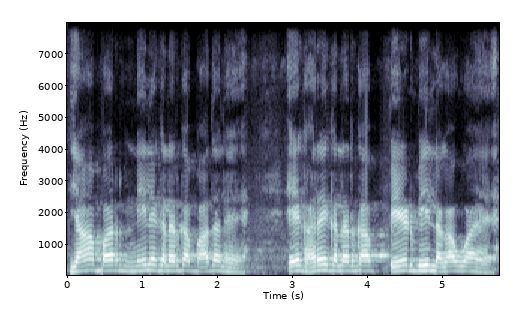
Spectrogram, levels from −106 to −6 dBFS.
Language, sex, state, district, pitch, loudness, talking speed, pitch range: Hindi, female, Rajasthan, Jaipur, 160 Hz, -13 LUFS, 165 wpm, 150-170 Hz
